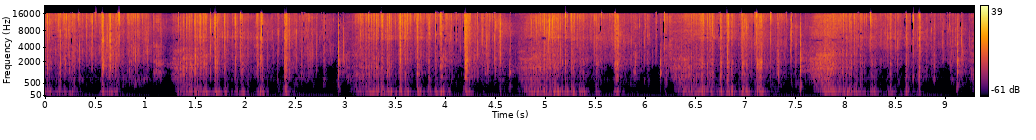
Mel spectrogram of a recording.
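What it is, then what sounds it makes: Bar soap being carved. A utility blade carves a solid, palm-sized, cream-colored oval bar of soap, and crumbly flakes break off. Dense, dry crackling and crunchy scraping come in repeated bursts with brief pauses between strokes. The sound is bright and crumbly, with a soft low thud beneath.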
